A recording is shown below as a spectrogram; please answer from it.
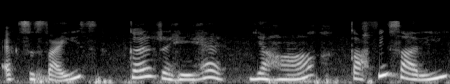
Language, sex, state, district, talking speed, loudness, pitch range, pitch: Hindi, female, Chandigarh, Chandigarh, 95 wpm, -13 LUFS, 235-330 Hz, 285 Hz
